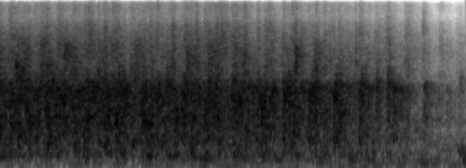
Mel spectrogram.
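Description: An audience at a book presentation breaks into loud, sustained applause, a thick wash of many hands clapping at once that holds strong before thinning and fading toward the end.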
